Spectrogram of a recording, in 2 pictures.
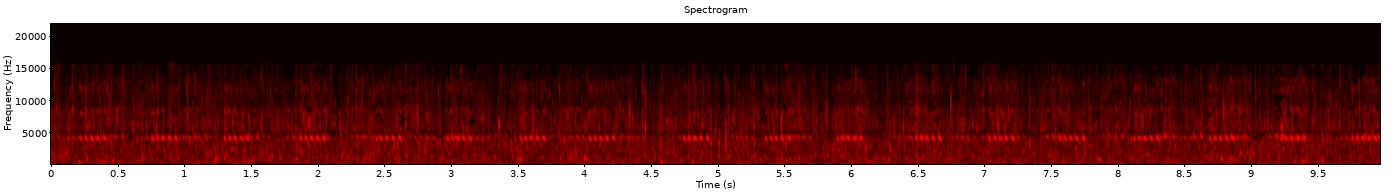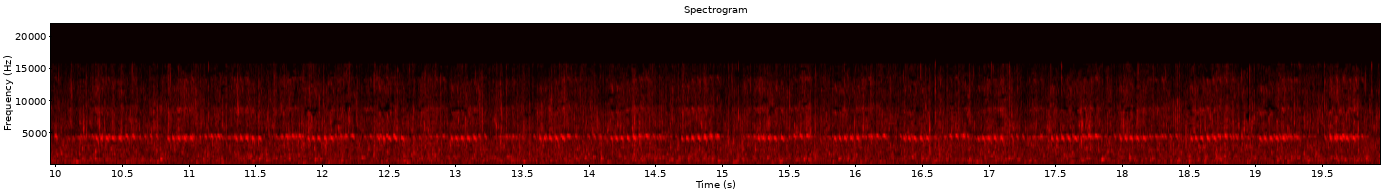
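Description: A cricket gives high, steady chirps about twice a second over the rush of a running stream.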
